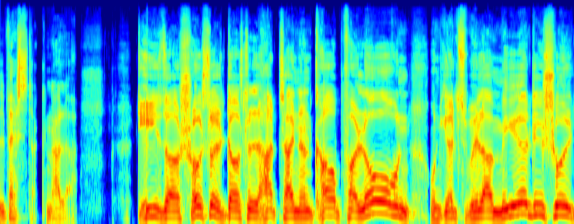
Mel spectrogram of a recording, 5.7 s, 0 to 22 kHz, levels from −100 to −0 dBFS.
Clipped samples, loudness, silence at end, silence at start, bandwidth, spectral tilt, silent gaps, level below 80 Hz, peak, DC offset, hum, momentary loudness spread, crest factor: under 0.1%; -15 LUFS; 0 s; 0 s; 18 kHz; -5 dB/octave; none; -50 dBFS; 0 dBFS; under 0.1%; none; 11 LU; 14 dB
